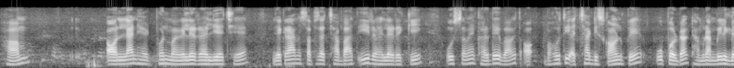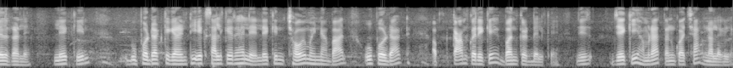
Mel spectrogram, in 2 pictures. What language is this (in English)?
Maithili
